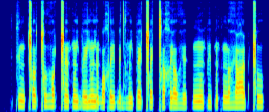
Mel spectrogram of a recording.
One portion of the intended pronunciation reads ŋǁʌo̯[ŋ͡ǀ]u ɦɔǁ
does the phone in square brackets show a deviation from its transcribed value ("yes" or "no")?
yes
